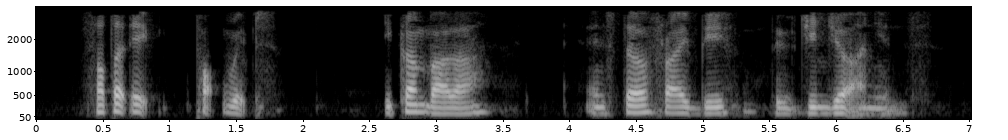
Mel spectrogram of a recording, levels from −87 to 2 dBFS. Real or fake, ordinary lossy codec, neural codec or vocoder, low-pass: fake; MP3, 24 kbps; codec, 16 kHz, 4 kbps, FunCodec, trained on LibriTTS, 50 frames a second; 3.6 kHz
